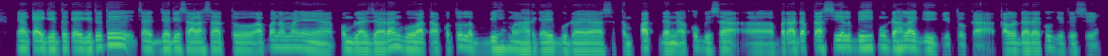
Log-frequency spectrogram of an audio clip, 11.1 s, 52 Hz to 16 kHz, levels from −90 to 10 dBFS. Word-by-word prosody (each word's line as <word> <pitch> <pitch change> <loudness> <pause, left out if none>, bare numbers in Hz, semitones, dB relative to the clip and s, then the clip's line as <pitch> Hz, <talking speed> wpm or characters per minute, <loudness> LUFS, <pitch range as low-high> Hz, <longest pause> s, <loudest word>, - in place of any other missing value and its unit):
yang 125 -2 0
kayak 120 - +5
gitu 125 - -1
kayak 120 - +3
gitu, 140 - +1
tuh, 175 +2 +3 0.2
ja 125 -2 -1
jadi 120 +2 -1
salah 115 0 +3
satu, 110 -2 -1
apa 105 +6 0
namanya, 135 0 -2
ya, 105 -4 0
pembelajaran 110 +4 +2
buat 115 -4 +4
aku, 110 - -1
tuh, 150 - 0
lebih 115 +3 -4
menghargai 105 -1 -1
budaya 100 -1 0
setempat 100 +6 0
dan 105 -1 +1
aku 120 +5 -4
bisa, 110 +1 +1
eee, 95 -1 -3
beradaptasi 130 +6 +2
lebih 135 0 +1
mudah 135 -3 +1
lagi, 120 -5 +2
gitu, - - -9
Kak. - - -3
Kalau 105 0 +2
dari 105 0 +2
aku 135 +5 -7
gitu, 100 -2 -10
sih. 85 - -8
115 Hz, 195 wpm, -24 LUFS, 105-130 Hz, 0.2 s, kayak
